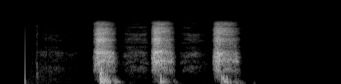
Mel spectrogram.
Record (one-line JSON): {"exhalation_length": "3.4 s", "exhalation_amplitude": 29822, "exhalation_signal_mean_std_ratio": 0.34, "survey_phase": "beta (2021-08-13 to 2022-03-07)", "age": "45-64", "gender": "Female", "wearing_mask": "No", "symptom_none": true, "smoker_status": "Never smoked", "respiratory_condition_asthma": false, "respiratory_condition_other": false, "recruitment_source": "REACT", "submission_delay": "3 days", "covid_test_result": "Negative", "covid_test_method": "RT-qPCR", "influenza_a_test_result": "Negative", "influenza_b_test_result": "Negative"}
